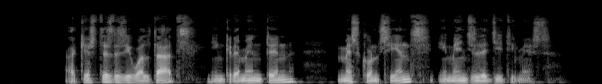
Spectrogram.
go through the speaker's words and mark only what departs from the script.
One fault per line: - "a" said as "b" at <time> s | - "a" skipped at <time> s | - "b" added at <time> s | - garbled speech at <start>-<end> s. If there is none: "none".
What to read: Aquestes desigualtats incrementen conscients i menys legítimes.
- "més" added at 3.5 s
